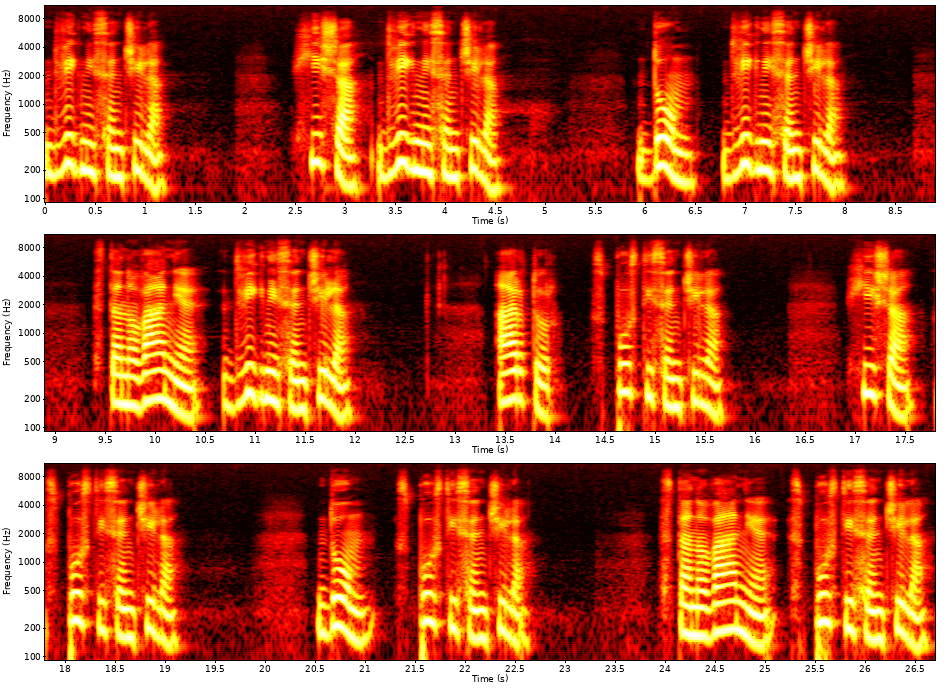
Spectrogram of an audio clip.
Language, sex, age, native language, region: Slovenian, female, 50-59, Slovenian, Central Slovenia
